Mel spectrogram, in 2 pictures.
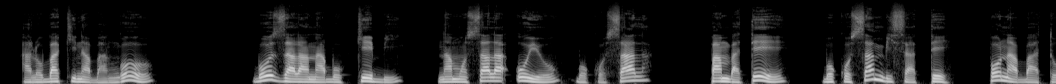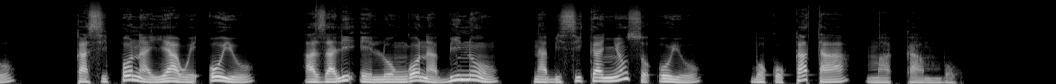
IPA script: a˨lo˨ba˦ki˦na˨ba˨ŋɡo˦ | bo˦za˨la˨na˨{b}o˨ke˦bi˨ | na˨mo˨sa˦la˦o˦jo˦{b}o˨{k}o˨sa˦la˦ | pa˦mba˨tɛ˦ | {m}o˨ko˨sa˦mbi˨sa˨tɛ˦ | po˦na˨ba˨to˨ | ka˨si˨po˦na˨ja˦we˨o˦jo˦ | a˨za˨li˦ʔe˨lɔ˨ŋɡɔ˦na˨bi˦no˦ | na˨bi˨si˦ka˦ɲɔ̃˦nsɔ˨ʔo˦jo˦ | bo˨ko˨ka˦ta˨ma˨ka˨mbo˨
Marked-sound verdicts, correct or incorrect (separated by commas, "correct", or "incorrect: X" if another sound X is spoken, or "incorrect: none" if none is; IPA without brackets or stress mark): correct, correct, correct, incorrect: b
